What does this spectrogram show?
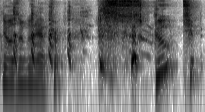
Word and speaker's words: Scoot: I'm going to have Scoot McNairy. Not Scott. I am not mispronouncing. His name is Scoot.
